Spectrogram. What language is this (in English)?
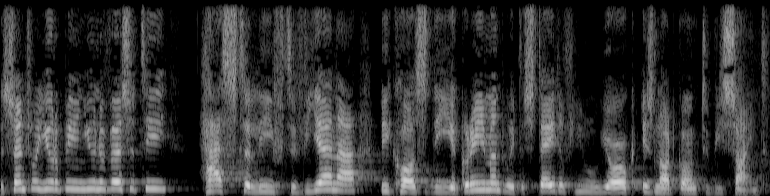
English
